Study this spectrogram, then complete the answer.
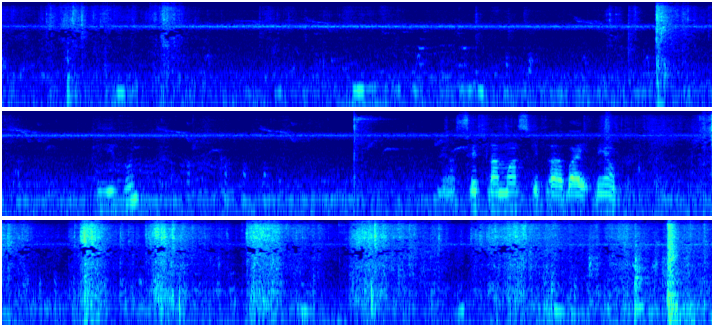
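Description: A rake scrapes and drags across dry dirt.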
